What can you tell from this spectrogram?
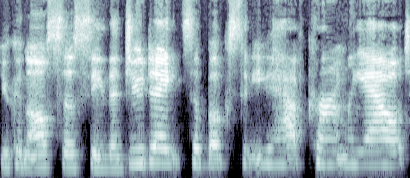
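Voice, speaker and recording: The speaker talks at a very fast pace with lively intonation and vocal fry. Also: woman. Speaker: outreach coordinator for a talking book program. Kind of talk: presentation.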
